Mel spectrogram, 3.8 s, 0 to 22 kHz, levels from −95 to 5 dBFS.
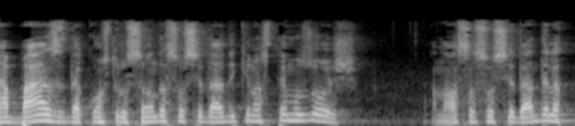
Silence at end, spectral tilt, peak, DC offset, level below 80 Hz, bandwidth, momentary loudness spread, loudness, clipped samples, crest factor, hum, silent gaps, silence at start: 0 s; -5 dB/octave; -2 dBFS; under 0.1%; -38 dBFS; 11.5 kHz; 9 LU; -21 LUFS; under 0.1%; 20 dB; none; none; 0 s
